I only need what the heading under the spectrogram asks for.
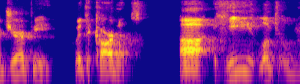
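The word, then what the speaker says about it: Hjerpe: So number 12 here is Cooper Jerpy, spelled with an H, Cooper Jerpy, with the Cardinals.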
